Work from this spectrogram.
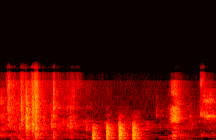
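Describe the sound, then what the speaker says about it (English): Knuckles rapping on wood: a few soft taps, a pause, then a quick run of four firmer knocks close by, followed by faint rustling. "Knock on wood"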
